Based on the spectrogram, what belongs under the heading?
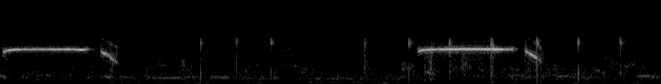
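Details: Common iora singing: a long, steady, pure whistle about a second long ends in a quick downward slur. The phrase repeats after a few seconds, with scattered sharp clicks and ticks between.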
